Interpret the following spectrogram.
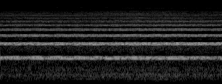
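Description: Background score: a steady, unbroken high drone of a few held tones, with no beat.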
